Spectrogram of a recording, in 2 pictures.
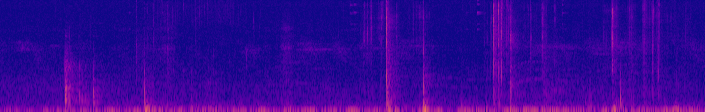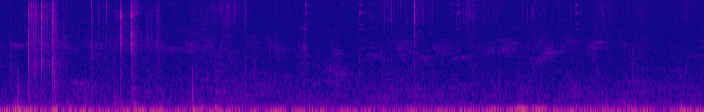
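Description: Fingertips click against a steel plate.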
